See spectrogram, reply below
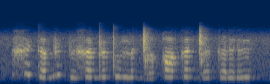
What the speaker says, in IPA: xʉ˥˨t̪œ˩˧bʉ˥˨ pʉ˩˧˩xœ˧˥˧ d̪ə˞˥˨t̪u˥˨n̪ə˧˥˧ ɡ͡ǀu˩˧qɔ˥˨kœ˥˨ ɡ͡ǀœ˥˨kə˧˥˧ ɾʉ˩˧ɾʉ˧˥˧

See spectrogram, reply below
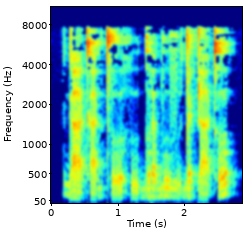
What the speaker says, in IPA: ɡa̰kʼa̰ɡ t̪ʰo̰ hṵɡoɾʌb uvṵdʌ ʈa̰kʼo

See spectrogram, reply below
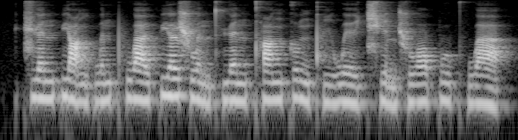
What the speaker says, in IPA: t͡ɕɥɛ˨˦npjɑ̰˨˩ŋpwə˦n pʰwa˨˦ɪ̯pjɛ˦ʂwə̰˨˩nt̪ʰɥɛ˨˦n t̪ʰɑ˦ŋkɤ˥˨ŋpʰi˨˦ we˨˦ɪ̯t͡ɕʰḭ˨˩n ʂwɔ˦pu˥˨pʰwä˥˨

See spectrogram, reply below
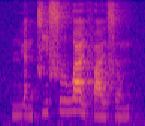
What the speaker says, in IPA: n̪ɥɛ˨˩nt͡ɕi˦ sɹ̩˦ wa˥˨ɪ̯ fa˨˩ɪ̯sə˨˦n

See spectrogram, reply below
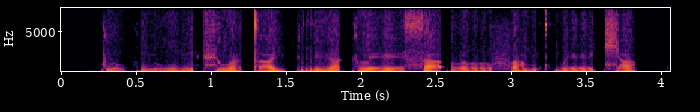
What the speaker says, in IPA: klu˨˩k̚nuː˩˦m t͡ɕu˨˩a̯ta˧jpri˧a̯ kleː˥˩ sa˥˩ʔlɤː˩˦ fa˧mkʰweː˧t͡ɕa˥˩p̚

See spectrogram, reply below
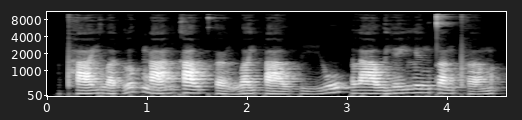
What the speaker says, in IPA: pʰaː˨˧jwɐ˨t̚ lʊ˥k̚ŋaː˨˧nkaː˧w pʰœː˨˩ŋwɐ˨˧j paː˨wpiː˨˥w | laː˨wje˨˧jlɪ˧ŋ t̪ɐ˧ŋpʰɐ˨˧m

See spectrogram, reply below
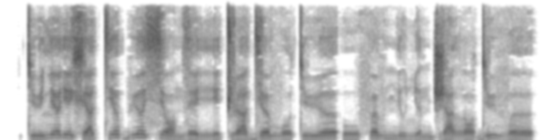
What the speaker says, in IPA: tylʲœɾʲexʲa tʲə byə̯ sʲɔnzerʲetʲ ɭadʲœ votyə̯ | ufœvnʲu ʎənd͡ʒarɔdy və

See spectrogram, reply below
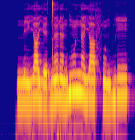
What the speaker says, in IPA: ni˨ja˧je˨ dɛ̃˨˦ ɾɛ̃˧ɡ͡bũ˦ nɛ̃˦˨ja˧ fũ˧ ɡ͡bĩ˦

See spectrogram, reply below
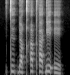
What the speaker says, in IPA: tɨ ɠɨ qʰepʰaɠeʔe

